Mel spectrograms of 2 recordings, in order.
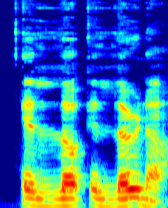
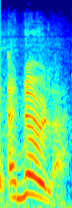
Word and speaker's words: Enola: We keep accidentally pronouncing it Ilona Holmes, but we're determined not to do that tonight. Enola. Tamsin? – Enola.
